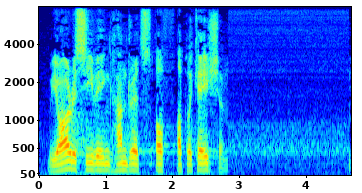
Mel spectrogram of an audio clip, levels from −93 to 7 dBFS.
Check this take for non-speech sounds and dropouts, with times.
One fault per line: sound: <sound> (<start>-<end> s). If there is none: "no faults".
no faults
